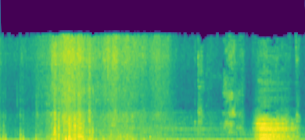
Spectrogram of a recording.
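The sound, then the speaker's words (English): Someone drinking peach water in the morning: soft slurping and swallowing noises with breathy rustles, ending in a short, louder satisfied gasp of breath. No one speaks. “I'm going to have a wee drink of my peach water.”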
